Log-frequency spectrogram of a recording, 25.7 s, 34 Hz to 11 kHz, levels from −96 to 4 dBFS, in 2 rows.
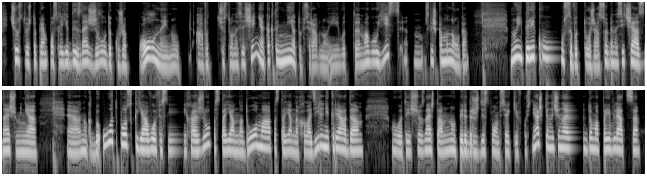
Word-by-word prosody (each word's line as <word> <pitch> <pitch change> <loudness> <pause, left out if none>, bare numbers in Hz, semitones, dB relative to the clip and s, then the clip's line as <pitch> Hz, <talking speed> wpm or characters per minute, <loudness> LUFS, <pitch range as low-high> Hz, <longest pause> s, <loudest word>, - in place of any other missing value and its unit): чувствую, 195 -6 -1
что 175 - -4
прям 170 -1 -2
после 170 -1 -2
еды, 175 +1 0
знаешь, 175 +4 -1
желудок 155 +1 -2
уже 140 -2 -4 0.2
полный, 175 - +3
ну 135 0 -8 0.3
а 155 -2 -7
вот 150 - -9
чувства 170 -2 -8
насыщения 170 - -1
как-то 185 +2 -3
нету 185 -7 +2
всё - - -11
равно. 130 -2 -8
И 135 +6 -10
вот 150 +1 -9 0.3
могу 180 +3 -1
есть, 225 - -3
э, 200 - -13
м, 175 0 -10
слишком 195 0 -2
много. 150 -9 -1 0.9
Ну 220 +5 +5
и 255 -1 +5
перекусы 230 - +2
вот 145 0 -2
тоже, 140 -4 -3
особенно 170 +4 -2
сейчас. 175 -2 +2
Знаешь, 175 +1 +1
у - - -4
меня, 155 -2 +1 0.6
э, 150 -2 -1
ну, 165 0 -1
как 140 - -8
бы 155 +2 +3
отпуск, 265 -3 +3
я 185 -3 +6
в 190 - 0
офис 175 -2 +1
не 170 -1 -8
хожу, 175 +10 +1
постоянно 170 -6 0
дома, 215 - +3
постоянно 170 -4 -2
холодильник 185 +10 0
рядом. 175 -4 +3 0.6
Вот. 165 -3 -2
И - - 0
ещё, 165 +2 -2
знаешь, 180 0 +1
там, 160 +1 0
ну 180 -1 0
перед 165 -1 +1
Рождеством 160 0 -2
всякие 150 -1 -4
вкусняшки 225 - 0
начинают 210 -1 +2
дома 190 0 +1
появляться. 185 -2 +2
175 Hz, 150 wpm, -23 LUFS, 155-195 Hz, 0.9 s, я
